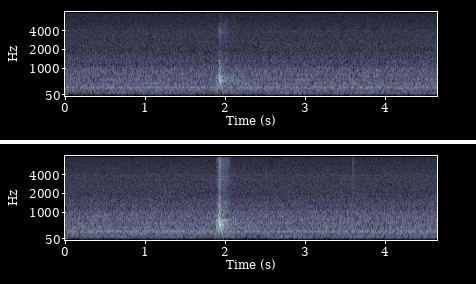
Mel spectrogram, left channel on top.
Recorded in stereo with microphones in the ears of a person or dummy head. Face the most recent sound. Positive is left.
turn(degrees=-55)  # may be behind; listen again after turning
